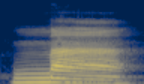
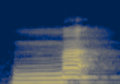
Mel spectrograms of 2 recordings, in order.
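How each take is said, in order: First: The pitch stays low and falls. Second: The syllable is cut short and abrupt. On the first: "the line is telling you to go low" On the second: "The dot tells you to make it short"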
